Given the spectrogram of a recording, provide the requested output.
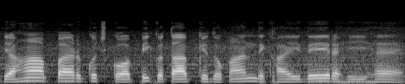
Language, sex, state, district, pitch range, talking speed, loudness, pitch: Hindi, male, Madhya Pradesh, Katni, 125-145 Hz, 160 wpm, -17 LUFS, 130 Hz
